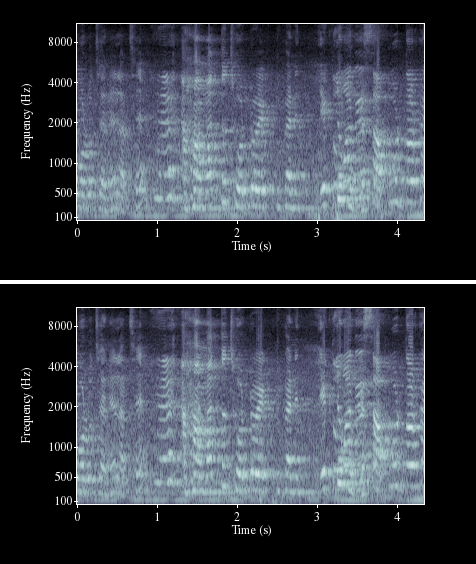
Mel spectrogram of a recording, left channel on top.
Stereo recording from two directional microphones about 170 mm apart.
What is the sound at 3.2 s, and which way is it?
A woman's voice, 15° left (ahead or behind).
